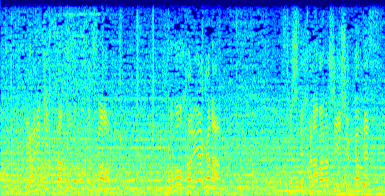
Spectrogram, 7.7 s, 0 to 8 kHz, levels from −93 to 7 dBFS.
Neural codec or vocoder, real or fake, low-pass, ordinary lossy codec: none; real; none; none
